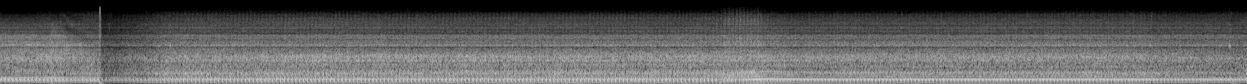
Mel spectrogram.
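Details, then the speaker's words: Craftsman mower with a Kohler engine, started after work on it: a steady, even engine note that holds speed with no misses, knocks or surging. Normal running. "How fast it's running. Good."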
